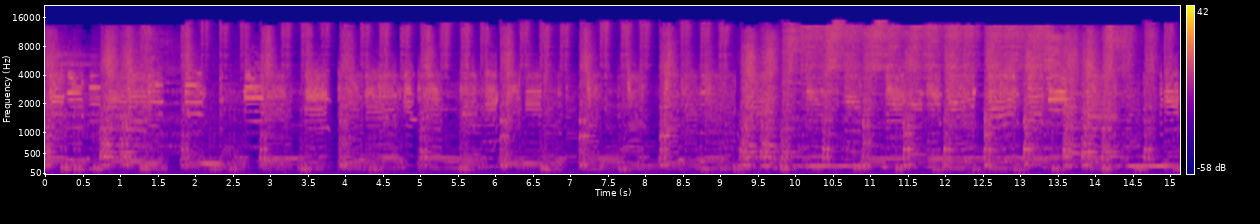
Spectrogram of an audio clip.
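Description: Band music with a drum kit keeping a steady beat under guitar.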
